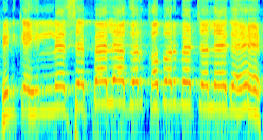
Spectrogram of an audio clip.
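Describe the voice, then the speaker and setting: A man's voice: very high-pitched, fairly even intonation, sharp tone. A man preaching an impassioned Islamic sermon, declaiming and drawing phrases out into a chant. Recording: long hall reverb, music-like sound behind.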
